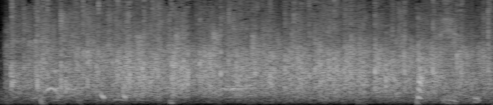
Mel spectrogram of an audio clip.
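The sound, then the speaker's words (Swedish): Steady applause from an audience fills the whole stretch, dense and sustained at an even level with no pauses, the clapping sounding lively. “Jo, men det går bra att applådera.”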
